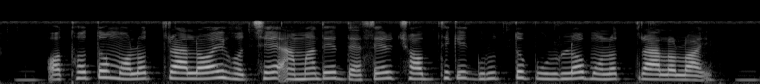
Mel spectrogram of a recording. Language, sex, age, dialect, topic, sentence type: Bengali, male, 18-24, Jharkhandi, banking, statement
